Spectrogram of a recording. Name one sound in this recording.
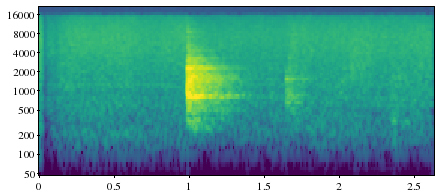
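A metal clamp is set down with a clunk on a hard surface.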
